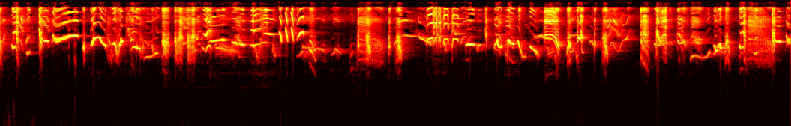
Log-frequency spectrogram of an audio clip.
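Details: Caged Javan white-eye song played to prompt a silent bird into singing: dense, rapid stream of high warbled twitters and slurred whistles, continuous and varied, with no other sounds.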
